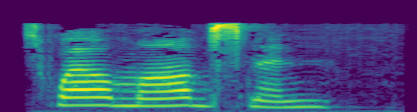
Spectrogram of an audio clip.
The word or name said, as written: swellmobsman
